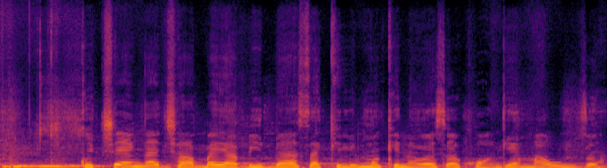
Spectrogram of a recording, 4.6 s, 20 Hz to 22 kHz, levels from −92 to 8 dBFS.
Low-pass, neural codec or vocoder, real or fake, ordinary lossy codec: none; codec, 44.1 kHz, 7.8 kbps, Pupu-Codec; fake; none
